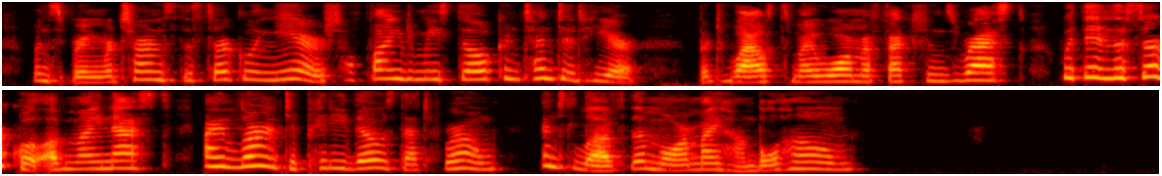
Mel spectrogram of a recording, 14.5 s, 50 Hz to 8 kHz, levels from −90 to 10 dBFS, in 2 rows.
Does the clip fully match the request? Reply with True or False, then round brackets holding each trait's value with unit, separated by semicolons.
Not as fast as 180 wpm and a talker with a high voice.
True (160 wpm; 250 Hz)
